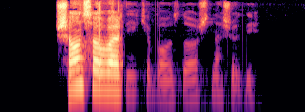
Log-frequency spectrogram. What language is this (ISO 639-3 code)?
fas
